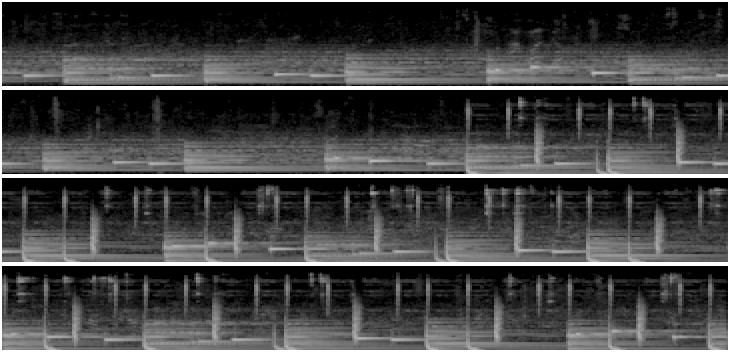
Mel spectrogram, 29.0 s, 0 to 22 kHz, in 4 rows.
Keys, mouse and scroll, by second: 3.3-4.2 typing, 5.5-6.4 scroll down 1, 6.4 typing, 8.6 Tab, 9.4 typing, 10.1 shift+click, 11.9 shift+click, 13.3 ctrl+l, 15.1-17.8 scroll down 1, 17.9 ctrl+z, 25.5 shift+click, 28.3 shift+click, 28.5 ctrl+l.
